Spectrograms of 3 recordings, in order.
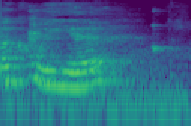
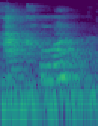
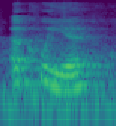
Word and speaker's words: Aquia: I'm Aquia. I see. And yours is Aqua? Aquia. Aqua. Yeah.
